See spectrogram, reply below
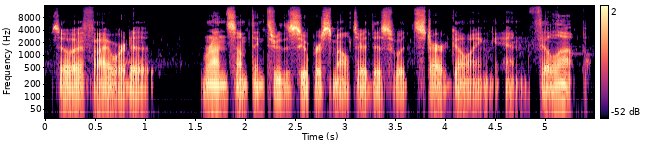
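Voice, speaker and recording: Deep, gravelly man with a morning voice. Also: no room sound. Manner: relaxed walkthrough with frequent pauses and fillers. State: morning voice, just woke up. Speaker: game player. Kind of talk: game world tour commentary.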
